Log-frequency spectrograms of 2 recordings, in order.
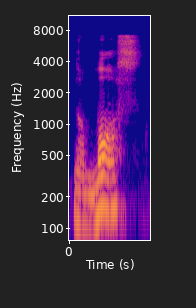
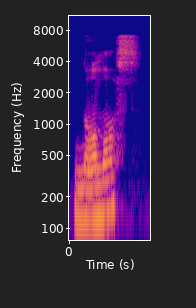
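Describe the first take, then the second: First: Nomos with the accent on final MOS; no-MOS, leaning on the end of Nomos; stress on last syllable. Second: Nomos with the accent on NO; NO-mos, leaning on the start of Nomos; stress on first syllable. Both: Shown as a demonstration. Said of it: "the only difference is in the accent".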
